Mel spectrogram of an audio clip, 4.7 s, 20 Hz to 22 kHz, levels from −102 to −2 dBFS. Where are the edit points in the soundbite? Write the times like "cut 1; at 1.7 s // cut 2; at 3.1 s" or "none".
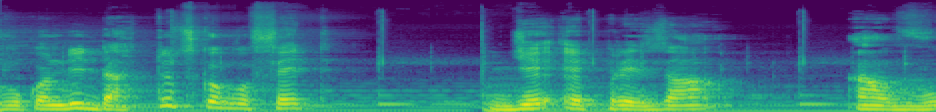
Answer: none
